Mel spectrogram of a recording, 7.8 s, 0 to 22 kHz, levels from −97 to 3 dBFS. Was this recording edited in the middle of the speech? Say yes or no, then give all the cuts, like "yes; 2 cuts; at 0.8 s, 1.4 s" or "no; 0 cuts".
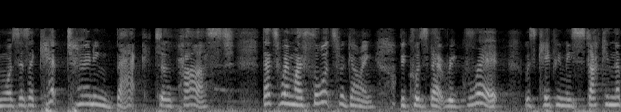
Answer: yes; 1 cut; at 5.0 s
